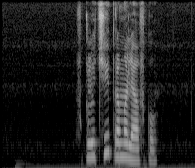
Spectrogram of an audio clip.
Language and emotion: Russian, neutral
